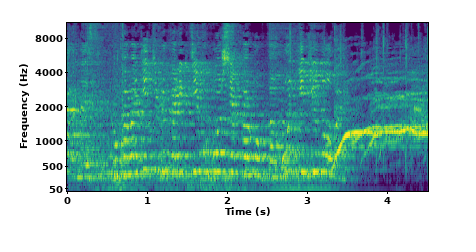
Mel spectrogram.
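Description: A woman speaks through a microphone into a large hall.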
